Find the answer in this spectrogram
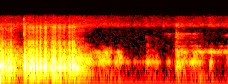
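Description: A person's low, rough, buzzing hum, like a thinking "hmm" in a creaky voice, lasting about a second before it fades to near silence.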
